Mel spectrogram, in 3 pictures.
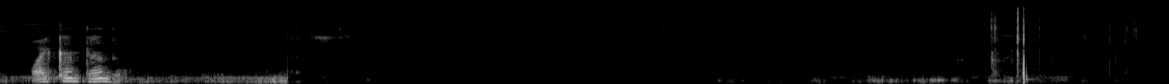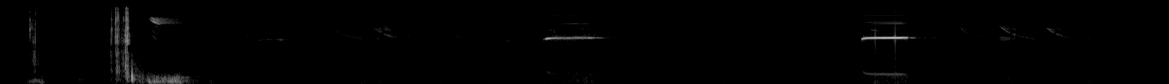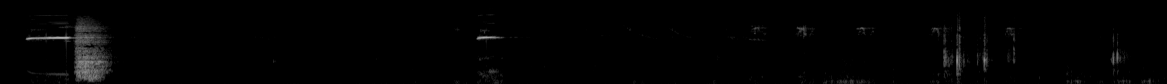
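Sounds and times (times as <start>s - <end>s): small birds chirping: 0.0s - 6.0s, 6.6s - 10.9s, 11.8s - 24.8s, 25.6s - 35.0s
high whistled bird notes: 17.1s - 17.8s, 20.3s - 20.9s, 23.6s - 24.4s, 28.1s - 28.6s.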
